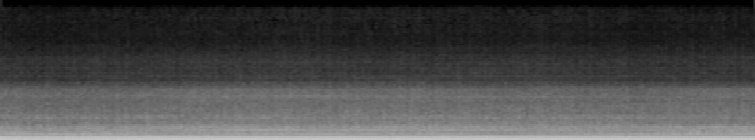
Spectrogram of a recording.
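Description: A diesel engine revs up briefly and settles back.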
